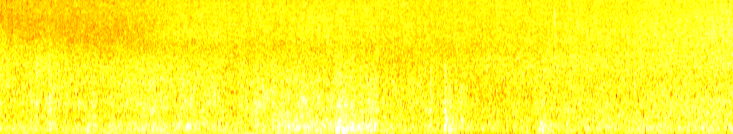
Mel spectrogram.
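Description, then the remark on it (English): A thunderstorm: deep rolling thunder rumbles continuously over a steady hiss of rain, swelling into a louder crash midway before settling back into the low, heavy roar. “shouts over the roar of the storm.”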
